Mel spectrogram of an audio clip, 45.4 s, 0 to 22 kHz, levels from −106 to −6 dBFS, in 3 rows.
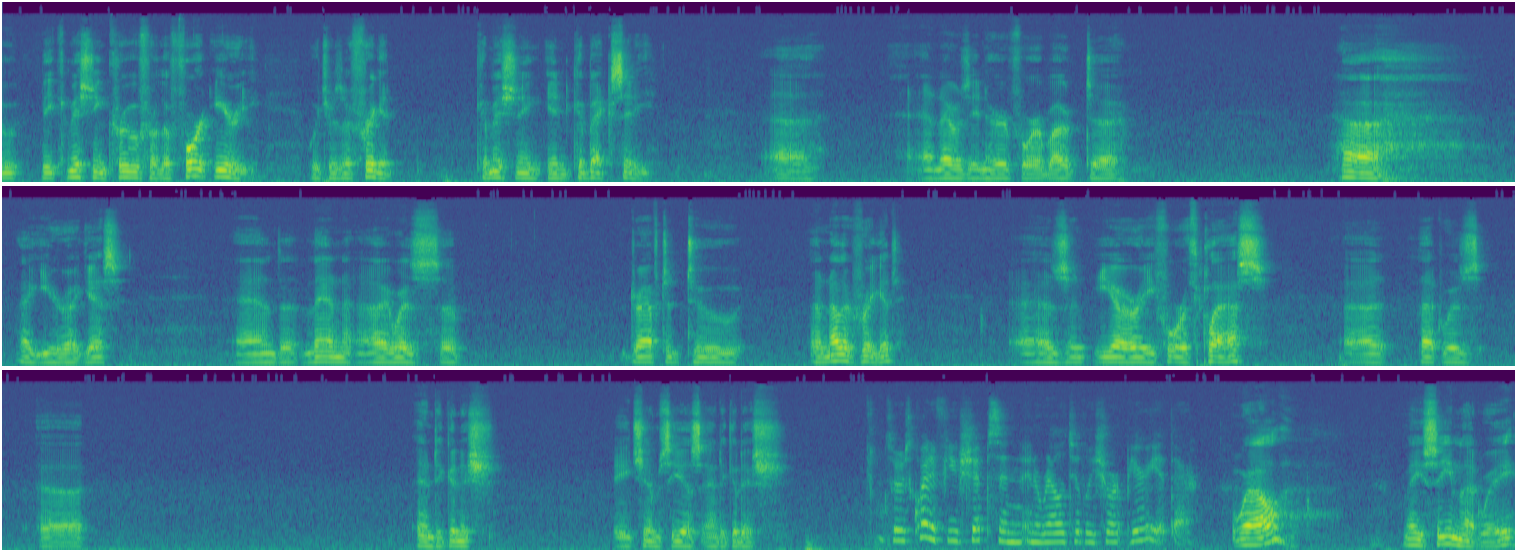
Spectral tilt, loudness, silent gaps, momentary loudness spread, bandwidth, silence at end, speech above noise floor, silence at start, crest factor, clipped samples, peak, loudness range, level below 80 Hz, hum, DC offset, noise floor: -3.5 dB/octave; -27 LUFS; none; 18 LU; 17 kHz; 0 s; 26 dB; 0 s; 24 dB; under 0.1%; -6 dBFS; 7 LU; -54 dBFS; none; under 0.1%; -53 dBFS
